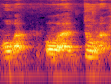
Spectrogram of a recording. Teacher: in Cockney, you're dropping the T. So it's a glottal T.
